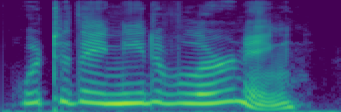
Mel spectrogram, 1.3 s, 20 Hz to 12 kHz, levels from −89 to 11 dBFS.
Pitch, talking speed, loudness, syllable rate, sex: 285 Hz, 280 wpm, -13 LUFS, 6.7 syllables/s, female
